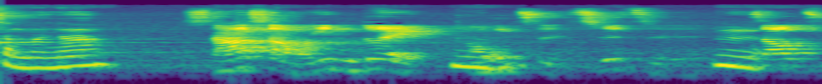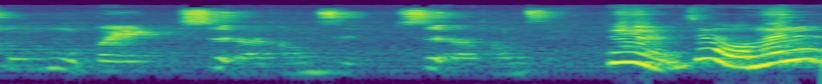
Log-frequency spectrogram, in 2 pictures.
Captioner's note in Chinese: 朗讀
